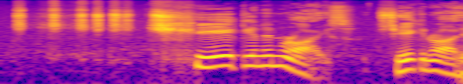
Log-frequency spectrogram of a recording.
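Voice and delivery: breathy ch- stammer, then high, slow chicken and rice; child's stutter into a high answer. Retold or imitated. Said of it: "he kinda stutters a little bit".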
